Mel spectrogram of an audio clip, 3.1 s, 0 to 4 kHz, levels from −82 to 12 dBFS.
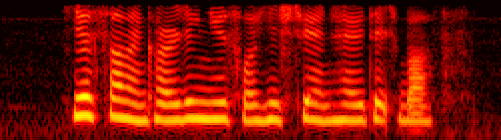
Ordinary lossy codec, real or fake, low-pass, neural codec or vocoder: none; real; 3.6 kHz; none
